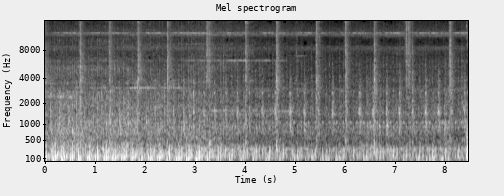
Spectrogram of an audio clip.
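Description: Diesel engine of a two-wheel walking tractor running with a regular sharp clatter, about three knocks a second. It grows gradually fainter.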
